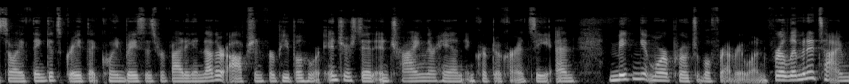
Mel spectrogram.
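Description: A woman with a slightly low voice delivers a scripted podcast sponsor read. Her manner is promotional, and she presents each point as a host endorsing a product.

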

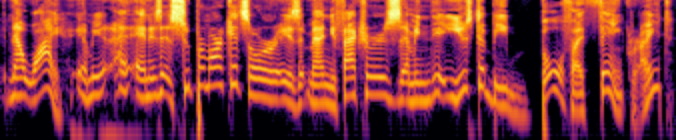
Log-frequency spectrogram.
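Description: A man's voice: high voice, moderate pace, no echo, studio quality. A man hosting a radio interview in a chatty, conversational way. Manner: lively, chatty.

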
